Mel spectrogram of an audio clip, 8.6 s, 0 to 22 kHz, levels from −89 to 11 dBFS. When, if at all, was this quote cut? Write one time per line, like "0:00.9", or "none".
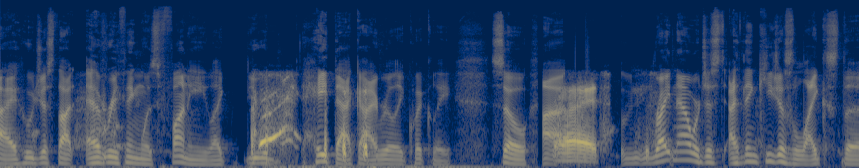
0:02.4
0:03.8
0:05.4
